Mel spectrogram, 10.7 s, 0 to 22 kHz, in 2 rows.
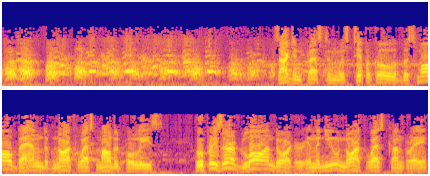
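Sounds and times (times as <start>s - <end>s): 
husky sled dogs barking: 0.0s - 8.2s
speech: 3.4s - 10.6s.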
